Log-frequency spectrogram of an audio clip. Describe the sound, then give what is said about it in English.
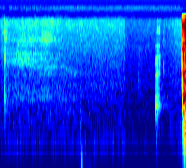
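A single loud sneeze bursts out at the very end after a brief sharp intake of breath, following a stretch of near silence with one faint click. “Bless you.”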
